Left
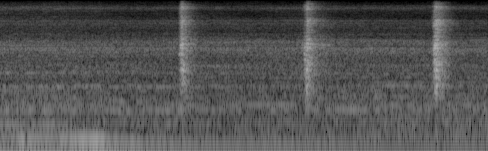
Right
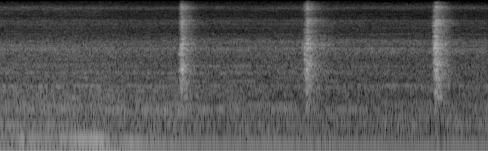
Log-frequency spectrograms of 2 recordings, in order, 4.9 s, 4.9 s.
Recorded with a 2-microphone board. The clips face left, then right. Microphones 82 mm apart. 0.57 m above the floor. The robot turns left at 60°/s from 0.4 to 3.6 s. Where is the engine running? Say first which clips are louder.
Right 1 dB; 40° right, 1.0 m; by 4.9 s 125° left, 1.0 m.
